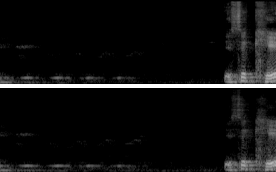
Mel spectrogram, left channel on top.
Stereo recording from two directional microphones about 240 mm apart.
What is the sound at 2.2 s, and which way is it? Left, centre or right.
Speech, left.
